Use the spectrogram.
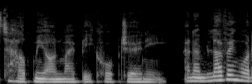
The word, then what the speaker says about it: B Corp: and just in theide I know lots of English people say B cor with a silent P but B Corp was started in the US where pronounce b Corp with a p and being South African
